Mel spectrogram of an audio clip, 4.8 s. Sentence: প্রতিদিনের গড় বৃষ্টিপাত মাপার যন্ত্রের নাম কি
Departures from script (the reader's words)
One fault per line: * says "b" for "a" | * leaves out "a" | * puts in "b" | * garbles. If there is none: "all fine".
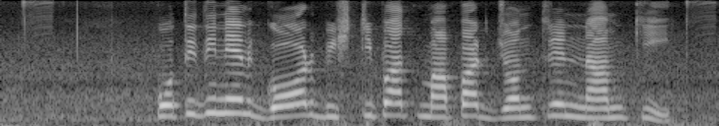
all fine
